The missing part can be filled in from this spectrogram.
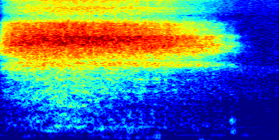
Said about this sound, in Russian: Вот точно так же сейчас вдох, прям сверху, снизу поток втягиваем.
